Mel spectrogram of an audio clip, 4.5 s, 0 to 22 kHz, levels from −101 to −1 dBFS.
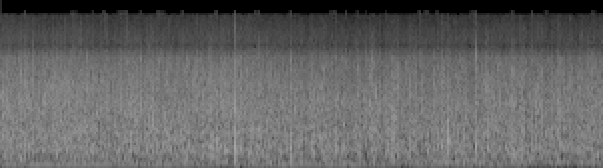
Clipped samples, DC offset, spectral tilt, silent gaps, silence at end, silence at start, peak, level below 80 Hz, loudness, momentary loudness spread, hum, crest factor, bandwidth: under 0.1%; under 0.1%; -1.5 dB/octave; none; 0 s; 0 s; -16 dBFS; -60 dBFS; -36 LUFS; 2 LU; none; 22 dB; 17 kHz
